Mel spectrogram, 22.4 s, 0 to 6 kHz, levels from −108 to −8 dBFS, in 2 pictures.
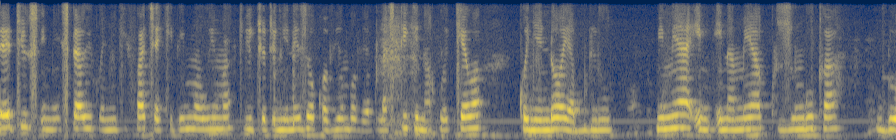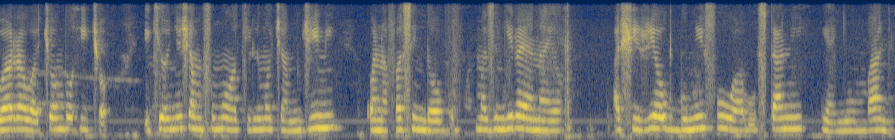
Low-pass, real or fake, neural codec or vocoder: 5.4 kHz; real; none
